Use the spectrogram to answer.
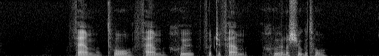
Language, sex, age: Swedish, male, 30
